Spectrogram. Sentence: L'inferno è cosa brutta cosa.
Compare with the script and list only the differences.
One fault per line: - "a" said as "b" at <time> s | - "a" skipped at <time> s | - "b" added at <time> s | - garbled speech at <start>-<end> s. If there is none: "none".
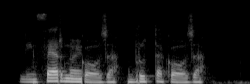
none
